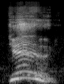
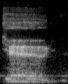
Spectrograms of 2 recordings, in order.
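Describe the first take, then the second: First: It sounds high and excited. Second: It sounds low and disappointed. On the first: Someone has arrived as hoped. "oh man, the man showed up" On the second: Someone failed to arrive. "oh, he didn't show up"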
